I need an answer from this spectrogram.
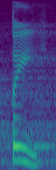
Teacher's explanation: Jadi permukaan sisi ujung lidah menempel di gusi bagian atas. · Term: hurufnya tebal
